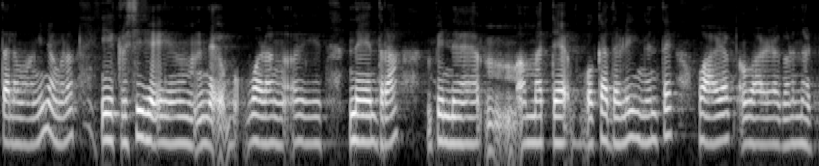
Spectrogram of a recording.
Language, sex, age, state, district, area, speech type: Malayalam, female, 45-60, Kerala, Kasaragod, rural, spontaneous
